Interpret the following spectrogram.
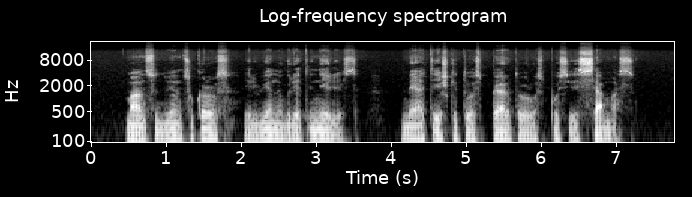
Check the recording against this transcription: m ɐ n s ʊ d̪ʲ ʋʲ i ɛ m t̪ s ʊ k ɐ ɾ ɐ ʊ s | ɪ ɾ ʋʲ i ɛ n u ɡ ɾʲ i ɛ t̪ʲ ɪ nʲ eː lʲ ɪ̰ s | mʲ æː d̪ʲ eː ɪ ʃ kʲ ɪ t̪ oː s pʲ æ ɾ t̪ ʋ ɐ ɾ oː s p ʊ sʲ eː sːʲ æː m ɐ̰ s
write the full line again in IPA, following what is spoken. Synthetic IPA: m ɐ n s ʊ d̪ʲ ʋʲ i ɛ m t̪ s ʊ k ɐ ɾ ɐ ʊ s | ɪ ɾ ʋʲ i ɛ n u ɡ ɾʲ i ɛ t̪ʲ ɪ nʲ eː lʲ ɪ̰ s | mʲ æː t̪ʲ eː ɪ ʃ kʲ ɪ t̪ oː s pʲ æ ɾ t̪ ʋ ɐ ɾ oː s p ʊ sʲ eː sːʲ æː m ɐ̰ s

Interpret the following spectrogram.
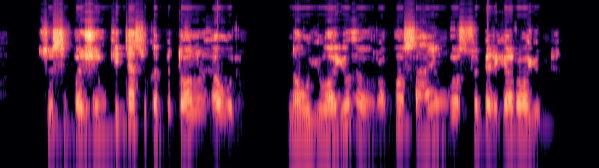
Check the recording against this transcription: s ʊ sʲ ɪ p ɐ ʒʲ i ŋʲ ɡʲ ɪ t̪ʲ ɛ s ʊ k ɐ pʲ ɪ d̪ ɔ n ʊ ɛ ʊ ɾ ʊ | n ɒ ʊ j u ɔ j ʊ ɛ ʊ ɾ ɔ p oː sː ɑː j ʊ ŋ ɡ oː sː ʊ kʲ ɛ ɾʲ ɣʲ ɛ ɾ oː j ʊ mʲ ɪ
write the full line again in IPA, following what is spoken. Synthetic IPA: s ʊ sʲ ɪ p ɐ ʒʲ ɪ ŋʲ kʲ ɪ t̪ʲ ɛ s ʊ k ɐ pʲ ɪ t̪ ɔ n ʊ ɛ ʊ ɾ ʊ | n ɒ ʊ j u ɔ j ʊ ɛ ʊ ɾ ɔ p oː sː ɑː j ʊ ŋ ɡ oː sː ʊ pʲ ɛ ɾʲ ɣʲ ɛ ɾ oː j ʊ mʲ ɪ

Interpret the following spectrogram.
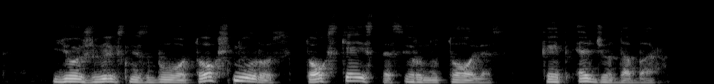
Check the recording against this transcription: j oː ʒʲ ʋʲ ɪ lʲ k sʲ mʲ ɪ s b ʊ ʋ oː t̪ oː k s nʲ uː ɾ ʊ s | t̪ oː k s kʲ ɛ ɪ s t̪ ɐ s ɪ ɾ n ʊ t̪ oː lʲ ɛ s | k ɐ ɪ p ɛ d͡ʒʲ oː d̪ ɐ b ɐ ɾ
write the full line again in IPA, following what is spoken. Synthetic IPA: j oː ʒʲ ʋʲ ɪ lʲ k sʲ nʲ ɪ s b ʊ ʋ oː t̪ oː k s nʲ uː ɾ ʊ s | t̪ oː k s kʲ ɛ ɪ s t̪ ɐ s ɪ ɾ n ʊ t̪ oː lʲ ɛ s | k ɐ ɪ p ɛ d͡ʒʲ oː d̪ ɐ b ɐ ɾ

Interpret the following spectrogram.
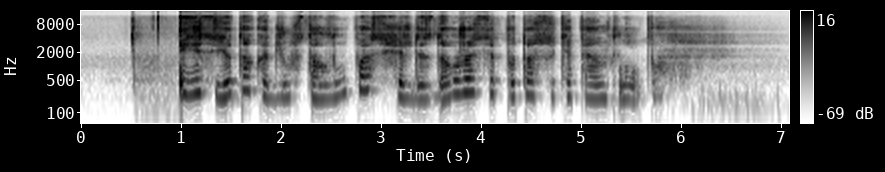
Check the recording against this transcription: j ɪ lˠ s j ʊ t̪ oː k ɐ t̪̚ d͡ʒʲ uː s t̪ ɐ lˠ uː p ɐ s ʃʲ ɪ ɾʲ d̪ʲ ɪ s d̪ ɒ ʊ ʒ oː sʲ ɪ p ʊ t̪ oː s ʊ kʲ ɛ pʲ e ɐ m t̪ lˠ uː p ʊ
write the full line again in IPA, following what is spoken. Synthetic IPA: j ɪ s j ʊ t̪ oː k ɐ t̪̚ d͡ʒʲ uː s t̪ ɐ lˠ uː p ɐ s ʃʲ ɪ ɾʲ d̪ʲ ɪ s d̪ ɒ ʊ ʒ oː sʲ ɪ p ʊ t̪ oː s ʊ kʲ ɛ pʲ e ɐ n t̪ lˠ uː p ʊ

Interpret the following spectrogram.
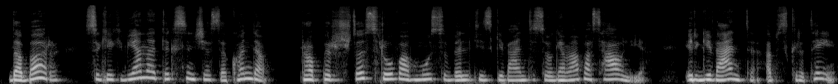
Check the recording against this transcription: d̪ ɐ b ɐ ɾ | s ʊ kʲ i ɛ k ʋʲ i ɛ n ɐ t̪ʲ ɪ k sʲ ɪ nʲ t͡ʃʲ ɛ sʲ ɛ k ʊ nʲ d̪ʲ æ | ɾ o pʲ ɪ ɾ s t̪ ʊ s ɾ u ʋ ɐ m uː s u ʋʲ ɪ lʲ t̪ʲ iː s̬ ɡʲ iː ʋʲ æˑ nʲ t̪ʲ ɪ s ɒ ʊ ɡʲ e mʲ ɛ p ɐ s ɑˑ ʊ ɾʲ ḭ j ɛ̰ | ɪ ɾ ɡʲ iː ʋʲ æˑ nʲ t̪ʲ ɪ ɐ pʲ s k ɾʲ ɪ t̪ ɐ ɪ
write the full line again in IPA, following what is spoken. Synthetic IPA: d̪ ɐ b ɐ ɾ | s ʊ kʲ i ɛ k ʋʲ i ɛ n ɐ t̪ʲ ɪ k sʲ ɪ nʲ t͡ʃʲ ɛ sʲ ɛ k ʊ nʲ d̪ʲ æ | ɾ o pʲ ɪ ɾ ʃ t̪ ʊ s ɾ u ʋ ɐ m uː s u ʋʲ ɪ lʲ t̪ʲ iː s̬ ɡʲ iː ʋʲ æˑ nʲ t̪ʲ ɪ s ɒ ʊ ɡʲ ɛ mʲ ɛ p ɐ s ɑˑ ʊ lʲ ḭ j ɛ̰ | ɪ ɾ ɡʲ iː ʋʲ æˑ nʲ t̪ʲ ɪ ɐ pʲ s k ɾʲ ɪ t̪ ɐ ɪ

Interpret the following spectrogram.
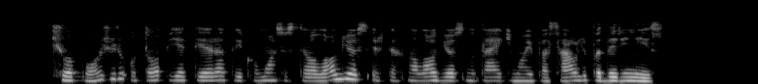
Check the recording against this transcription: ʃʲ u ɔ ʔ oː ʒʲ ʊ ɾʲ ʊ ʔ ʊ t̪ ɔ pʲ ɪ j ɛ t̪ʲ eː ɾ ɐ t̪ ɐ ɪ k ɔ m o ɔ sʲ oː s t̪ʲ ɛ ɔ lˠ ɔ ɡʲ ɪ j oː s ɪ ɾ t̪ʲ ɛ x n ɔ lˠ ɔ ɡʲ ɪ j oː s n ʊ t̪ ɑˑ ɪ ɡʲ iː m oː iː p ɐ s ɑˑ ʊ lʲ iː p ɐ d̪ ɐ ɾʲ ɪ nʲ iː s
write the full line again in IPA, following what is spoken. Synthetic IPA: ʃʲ u ɔ p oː ʒʲ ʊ ɾʲ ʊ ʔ ʊ t̪ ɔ pʲ ɪ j ɛ t̪ʲ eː ɾ ɐ t̪ ɐ ɪ k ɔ m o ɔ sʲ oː s t̪ʲ ɛ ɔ lˠ ɔ ɡʲ ɪ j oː s ɪ ɾ t̪ʲ ɛ x n ɔ lˠ ɔ ɡʲ ɪ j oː s n ʊ t̪ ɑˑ ɪ kʲ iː m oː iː p ɐ s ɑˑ ʊ lʲ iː p ɐ d̪ ɐ ɾʲ ɪ nʲ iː s

